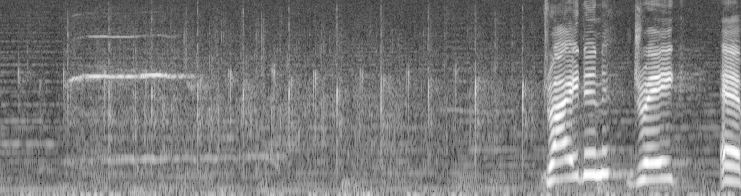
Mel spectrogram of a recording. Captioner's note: crowd applauding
